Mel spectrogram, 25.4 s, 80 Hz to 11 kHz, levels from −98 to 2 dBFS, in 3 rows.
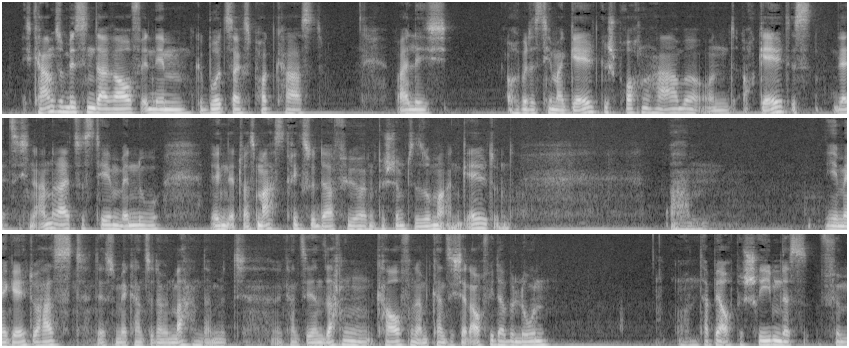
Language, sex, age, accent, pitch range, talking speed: German, male, 20-39, German, 105-120 Hz, 170 wpm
